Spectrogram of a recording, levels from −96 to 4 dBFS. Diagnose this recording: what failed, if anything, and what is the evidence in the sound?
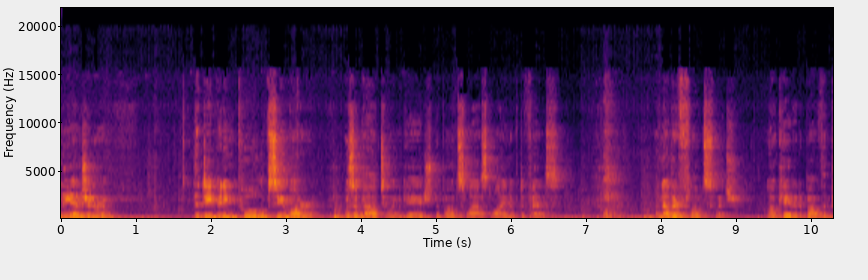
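A digital gain stage in the processing chain most likely changed its setting from one sample to the next with no ramp, producing a sudden gain jump. At 4.2 s the whole signal, background noise included, drops by about 6 dB at once, then snaps back up at 6.92 s. At 8.36 s it drops again, by about 5 dB, and stays down to the end. Because sound and noise floor move together instantly, the fault lies in digital scaling, not in the source.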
